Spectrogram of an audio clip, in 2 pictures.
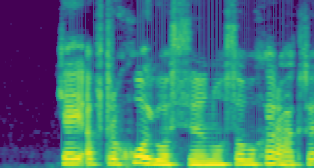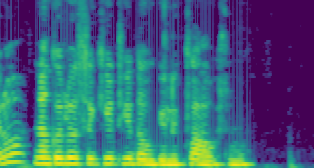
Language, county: Lithuanian, Marijampolė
